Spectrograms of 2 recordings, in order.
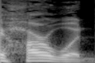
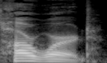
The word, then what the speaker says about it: Harward: noticed in the article you want to say Harwood don't you but it's Harwood yeah and I noticed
